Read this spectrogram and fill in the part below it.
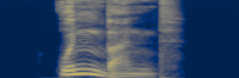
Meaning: rascal; wild, boisterous person, most often a child
- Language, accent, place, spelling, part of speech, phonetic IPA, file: German, Germany, Berlin, Unband, noun, [ˈʊnbant], De-Unband.ogg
